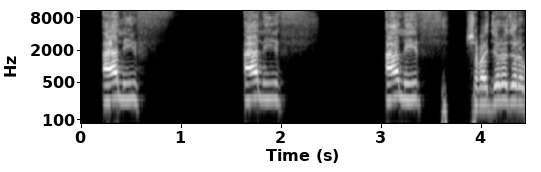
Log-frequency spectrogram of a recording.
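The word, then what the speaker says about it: ألف: এইযে শেষে একটু বাতাস বের হতে হবে কিন্তু। না হলে হবে না। আলিফ আলিফ আলিফ।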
